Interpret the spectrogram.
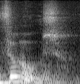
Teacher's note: come il sardo attuale Zonus, vale a dire con la nostra Z sonora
